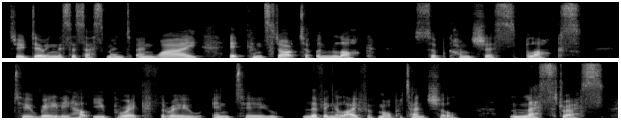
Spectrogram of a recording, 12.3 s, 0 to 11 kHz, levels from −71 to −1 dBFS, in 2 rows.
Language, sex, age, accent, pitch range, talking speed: English, female, 30-49, British, 150-170 Hz, 135 wpm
